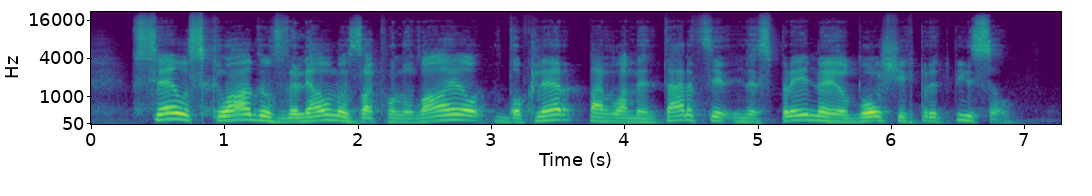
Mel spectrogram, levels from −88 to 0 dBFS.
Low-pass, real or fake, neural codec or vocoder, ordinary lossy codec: none; fake; codec, 44.1 kHz, 1.7 kbps, Pupu-Codec; none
